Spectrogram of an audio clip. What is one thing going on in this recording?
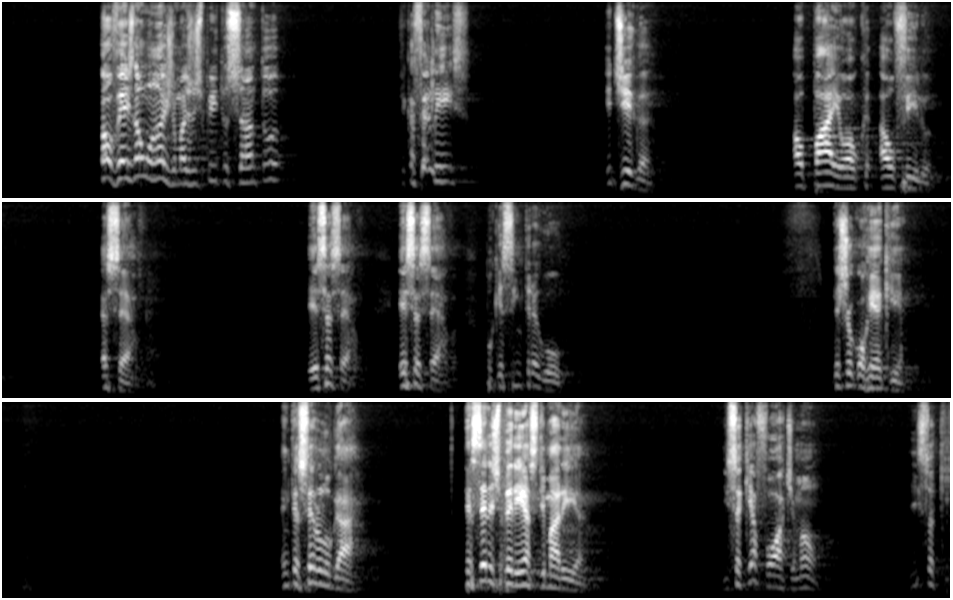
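A middle-aged man speaks calmly into a microphone in short phrases with pauses, heard through a loudspeaker.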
